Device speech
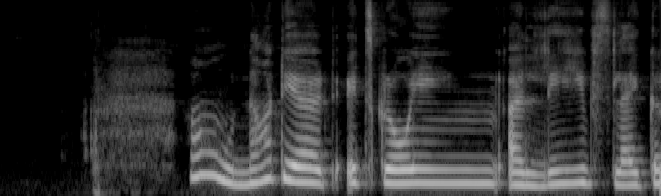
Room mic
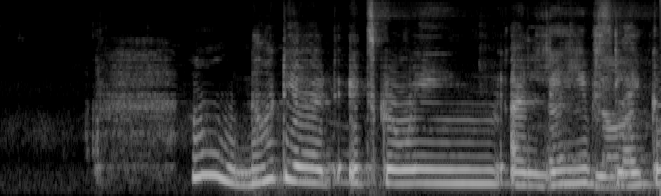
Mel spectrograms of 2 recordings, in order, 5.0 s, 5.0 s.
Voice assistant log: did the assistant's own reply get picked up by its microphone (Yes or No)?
Yes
